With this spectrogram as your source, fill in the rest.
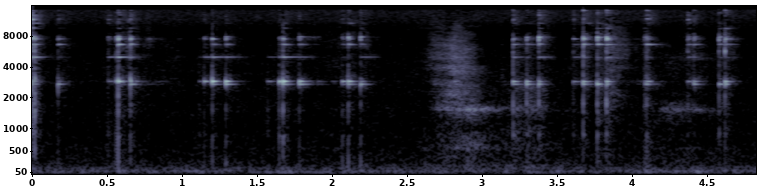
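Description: Fingernails tap a medium, hollow, empty white ceramic mug with "COFFEE" lettering held in both hands, producing quiet, bright clicks in quick clusters. Each tap gives a brief glassy ring around 2.9 kHz that dies away almost at once. Midway, a soft breathy hiss swells briefly between the taps.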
